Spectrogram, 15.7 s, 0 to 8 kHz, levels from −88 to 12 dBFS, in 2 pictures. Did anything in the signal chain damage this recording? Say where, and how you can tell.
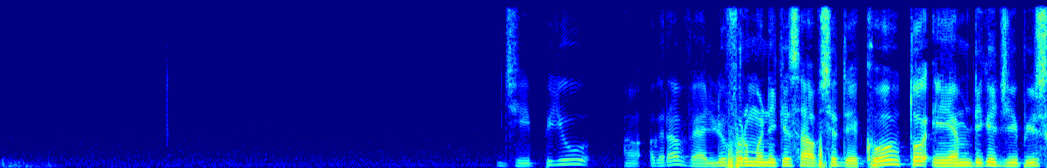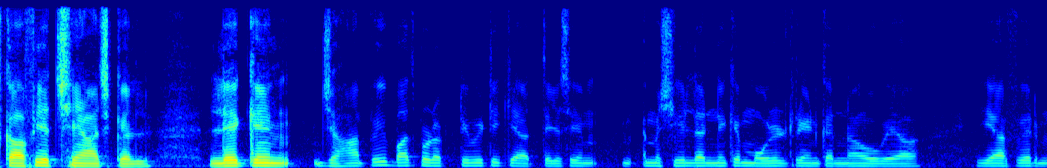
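No, nothing in this speech stood out on listening as damage from any stage of the chain.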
